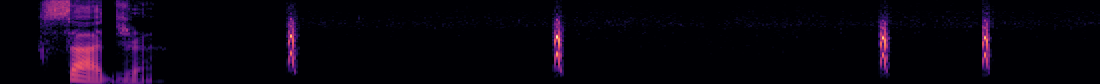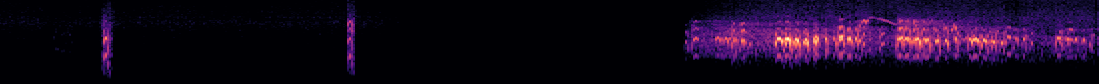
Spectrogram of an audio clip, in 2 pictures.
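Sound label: Pallas's sandgrouse voice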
